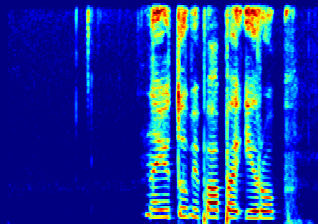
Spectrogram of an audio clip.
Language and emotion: Russian, neutral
